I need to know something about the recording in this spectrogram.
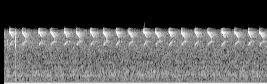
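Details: Ameerega hahneli poison frog calling in the morning. Short, high, chirping notes repeat rapidly and evenly, about four each second, over a constant low rushing background noise.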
